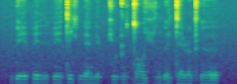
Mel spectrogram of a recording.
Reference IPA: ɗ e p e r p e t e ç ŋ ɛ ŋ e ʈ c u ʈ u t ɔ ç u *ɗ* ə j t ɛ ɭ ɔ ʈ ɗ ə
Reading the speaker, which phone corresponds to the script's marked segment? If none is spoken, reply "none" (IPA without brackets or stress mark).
ɗ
